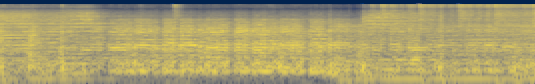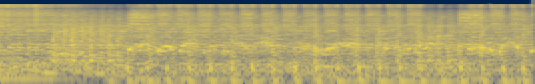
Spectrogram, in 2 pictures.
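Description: Live ska band playing loud and steady: drum kit, bass drum and electric guitar.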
